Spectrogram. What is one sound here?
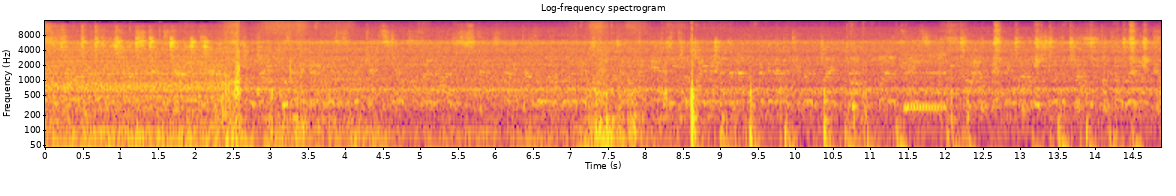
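Music plays from a television speaker in a room.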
